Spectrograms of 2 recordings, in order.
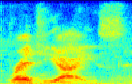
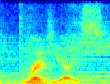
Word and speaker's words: Regice: capture this stupid Regice Reggie eyes no there is only one eye Reggie ice there is only one eye therefore it's Regice then they're mispronouncing it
